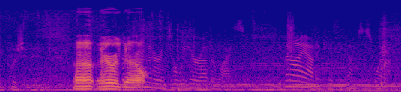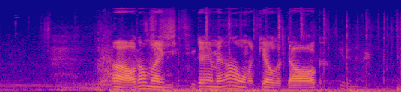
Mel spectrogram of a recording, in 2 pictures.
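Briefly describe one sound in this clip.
Men talk nearby in calm, low voices.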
